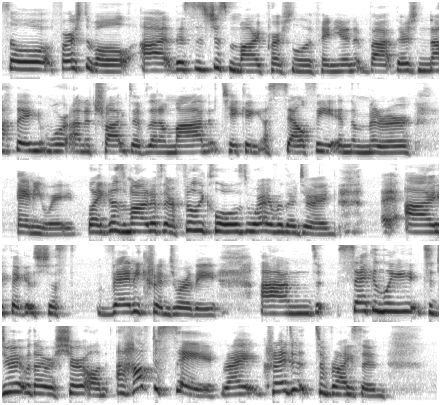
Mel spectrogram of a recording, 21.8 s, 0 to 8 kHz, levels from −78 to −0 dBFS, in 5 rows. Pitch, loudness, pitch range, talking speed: 240 Hz, -19 LUFS, 215-270 Hz, 160 wpm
